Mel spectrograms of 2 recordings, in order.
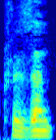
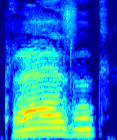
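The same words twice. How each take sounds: First: "present" said pre-ZENT, like the verb; stress on second syllable. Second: "present" said PRE-zent, first syllable held long; slow push on the start of "present"; stress on first syllable. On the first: Teacher shows the wrong word, final-syllable stress. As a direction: push the end of "present", not the start. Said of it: "not present". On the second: Teacher gives the right word, long first-syllable stress. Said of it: "not present, but present". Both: Shown as a demonstration.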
